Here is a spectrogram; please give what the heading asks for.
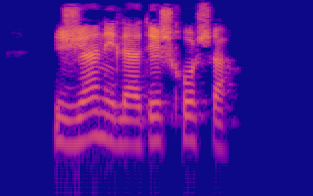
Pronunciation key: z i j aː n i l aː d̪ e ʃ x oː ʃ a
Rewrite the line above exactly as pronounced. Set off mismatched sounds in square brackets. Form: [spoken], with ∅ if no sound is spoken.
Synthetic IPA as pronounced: [ʒ] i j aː n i l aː d̪ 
